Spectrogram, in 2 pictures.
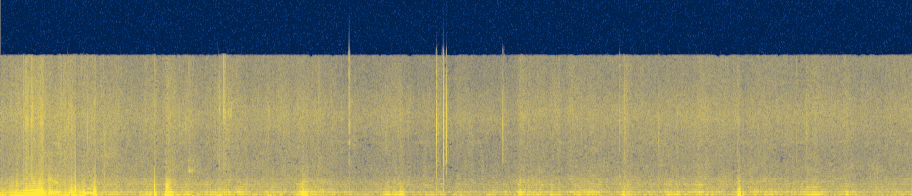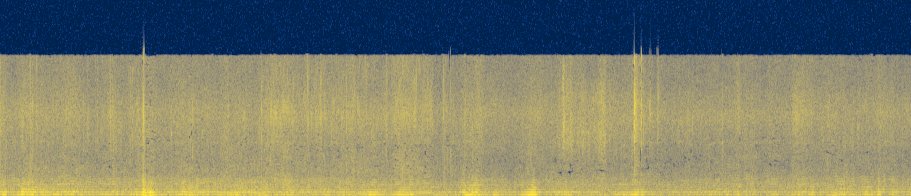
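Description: Honeybees from an open hive buzzing in a steady, pitched drone around the beekeeper: a defensive colony that is stinging. A few sharp knocks stand out over the buzz, the loudest a little past halfway.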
